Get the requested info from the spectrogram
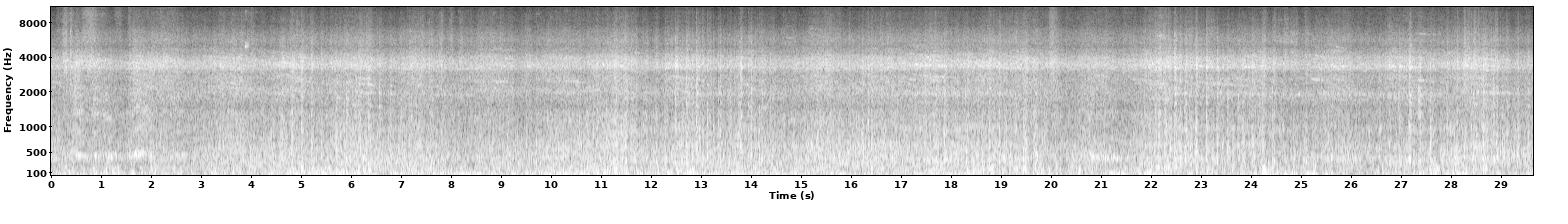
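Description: Cars of a mixed freight train rolling past at close range: a steady rumble of steel wheels on rail, with clicks as the wheels cross rail joints.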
